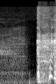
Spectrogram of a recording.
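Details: After a brief quiet moment, a single sudden, harsh, loud cough that is cut short.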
